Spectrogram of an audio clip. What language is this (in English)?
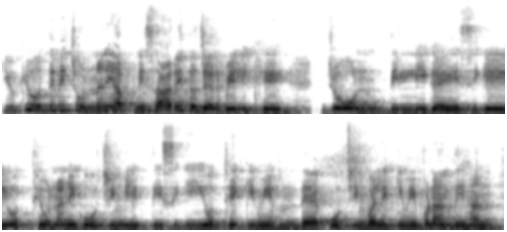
Punjabi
